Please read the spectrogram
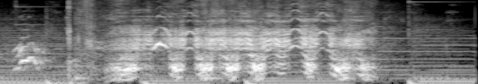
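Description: A horse's whinny, a recorded sound effect of the kind the tiptoi pen plays when touched to a toy horse figure, starting about half a second in and lasting over a second, over soft background music.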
